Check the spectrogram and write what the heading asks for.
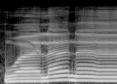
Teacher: huruf na kita panjangkan empat atau lima harakat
